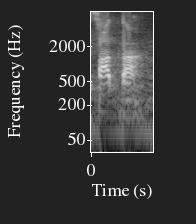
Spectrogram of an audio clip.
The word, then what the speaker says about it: Vater: Porque la E con la R suenan como AR, Fata. Fata. Al final, la E con la R suenan como si fuera una A con una R. La E cambia por A.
